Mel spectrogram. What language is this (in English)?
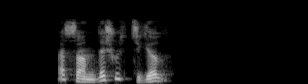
Kabyle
